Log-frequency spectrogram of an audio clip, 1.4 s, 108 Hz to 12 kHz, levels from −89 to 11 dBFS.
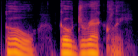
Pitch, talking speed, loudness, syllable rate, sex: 115 Hz, 130 wpm, -18 LUFS, 4.8 syllables/s, male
